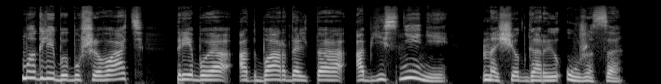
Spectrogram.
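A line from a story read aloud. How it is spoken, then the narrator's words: Plain. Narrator (Russian): ответила она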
